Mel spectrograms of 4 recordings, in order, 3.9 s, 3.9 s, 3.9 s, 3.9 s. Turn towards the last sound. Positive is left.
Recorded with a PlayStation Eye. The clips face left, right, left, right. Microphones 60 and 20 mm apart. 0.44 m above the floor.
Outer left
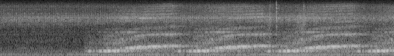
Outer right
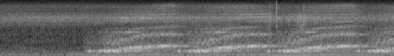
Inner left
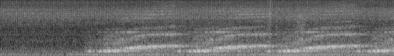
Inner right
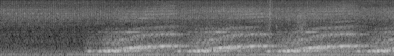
turn(degrees=-35)  # may be behind; listen again after turning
